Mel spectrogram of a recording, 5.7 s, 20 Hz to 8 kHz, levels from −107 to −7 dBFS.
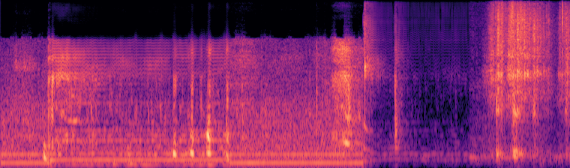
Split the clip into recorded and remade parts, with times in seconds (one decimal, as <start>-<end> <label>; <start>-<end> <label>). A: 0.0-0.5 recorded; 0.5-2.3 remade; 2.3-3.7 recorded; 3.7-4.7 remade; 4.7-5.7 recorded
